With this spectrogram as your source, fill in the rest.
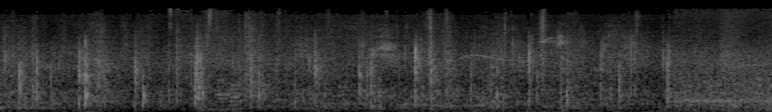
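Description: Footsteps tap on stone steps.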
